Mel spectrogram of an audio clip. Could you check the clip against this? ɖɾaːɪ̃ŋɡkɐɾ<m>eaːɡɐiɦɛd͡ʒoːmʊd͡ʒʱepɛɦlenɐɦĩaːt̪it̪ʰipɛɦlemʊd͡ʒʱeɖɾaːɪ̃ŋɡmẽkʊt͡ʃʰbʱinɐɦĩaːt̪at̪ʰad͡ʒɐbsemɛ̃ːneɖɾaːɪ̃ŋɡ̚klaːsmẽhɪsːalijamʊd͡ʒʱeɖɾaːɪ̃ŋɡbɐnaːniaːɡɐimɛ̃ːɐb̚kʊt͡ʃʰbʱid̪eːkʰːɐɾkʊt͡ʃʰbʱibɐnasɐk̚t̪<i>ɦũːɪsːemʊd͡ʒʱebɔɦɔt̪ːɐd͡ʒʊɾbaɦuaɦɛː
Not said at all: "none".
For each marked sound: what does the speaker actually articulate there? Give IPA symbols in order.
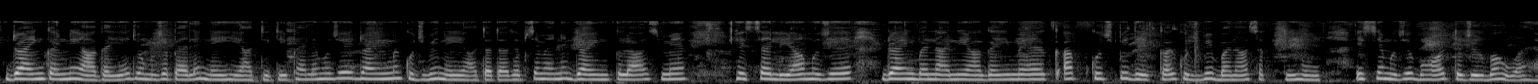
n, i

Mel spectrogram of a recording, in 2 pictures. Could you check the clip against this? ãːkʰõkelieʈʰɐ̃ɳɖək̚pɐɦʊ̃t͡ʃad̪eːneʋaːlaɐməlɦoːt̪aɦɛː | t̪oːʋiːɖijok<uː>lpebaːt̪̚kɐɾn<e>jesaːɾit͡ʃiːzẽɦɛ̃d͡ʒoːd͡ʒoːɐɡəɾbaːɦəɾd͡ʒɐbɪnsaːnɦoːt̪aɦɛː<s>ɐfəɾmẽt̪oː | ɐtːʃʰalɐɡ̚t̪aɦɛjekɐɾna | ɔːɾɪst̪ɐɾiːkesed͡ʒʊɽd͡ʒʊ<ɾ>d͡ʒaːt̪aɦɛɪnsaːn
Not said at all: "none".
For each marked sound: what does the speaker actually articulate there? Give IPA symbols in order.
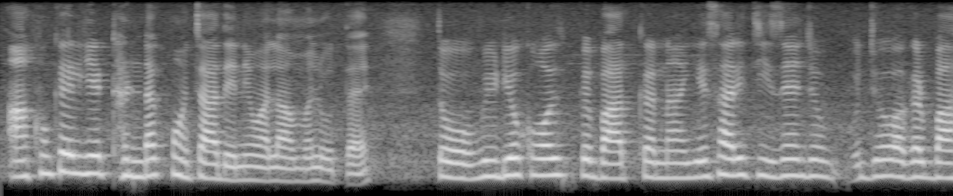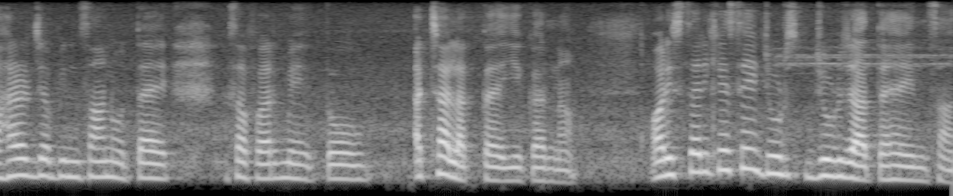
ɔː, a, s, ɽ

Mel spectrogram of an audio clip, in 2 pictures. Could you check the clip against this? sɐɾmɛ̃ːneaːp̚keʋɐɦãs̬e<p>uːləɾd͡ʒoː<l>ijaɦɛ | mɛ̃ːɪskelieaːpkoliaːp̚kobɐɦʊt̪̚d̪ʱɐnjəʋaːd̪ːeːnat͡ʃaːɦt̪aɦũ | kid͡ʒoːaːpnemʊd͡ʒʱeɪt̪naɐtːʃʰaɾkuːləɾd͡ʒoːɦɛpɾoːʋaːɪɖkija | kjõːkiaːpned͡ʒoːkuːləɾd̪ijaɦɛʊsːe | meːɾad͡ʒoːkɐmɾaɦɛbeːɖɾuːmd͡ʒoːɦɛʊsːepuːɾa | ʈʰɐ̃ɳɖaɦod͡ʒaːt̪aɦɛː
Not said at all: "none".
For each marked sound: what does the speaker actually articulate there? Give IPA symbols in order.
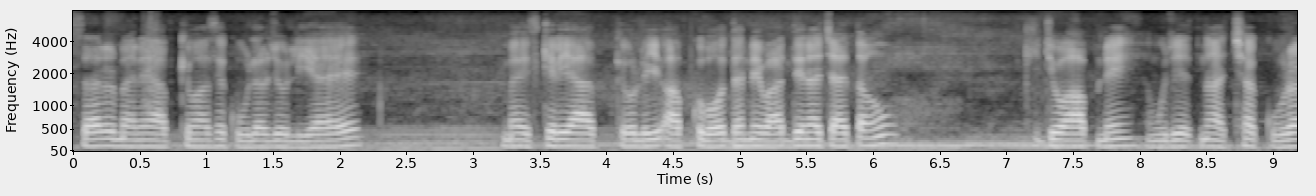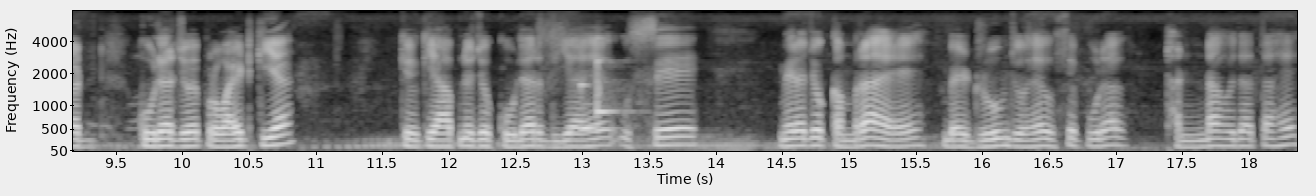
k, l

